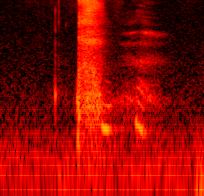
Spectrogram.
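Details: Morning: a small catch of breath, then one soft, tickly, hissy sneeze with a brief voiced tail in a quiet room; sneezer reports sneezes lately either strong or very soft.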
